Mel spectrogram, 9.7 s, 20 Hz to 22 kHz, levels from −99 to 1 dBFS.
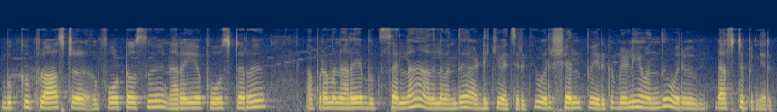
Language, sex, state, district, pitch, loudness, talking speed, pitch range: Tamil, female, Tamil Nadu, Kanyakumari, 180 Hz, -16 LUFS, 135 wpm, 170-185 Hz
